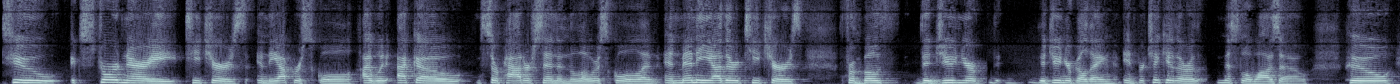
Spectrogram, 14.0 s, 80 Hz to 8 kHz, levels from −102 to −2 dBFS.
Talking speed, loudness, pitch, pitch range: 140 wpm, -23 LUFS, 195 Hz, 185-210 Hz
